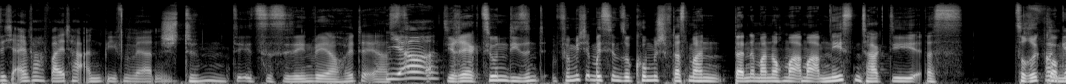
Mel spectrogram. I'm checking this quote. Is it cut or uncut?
cut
